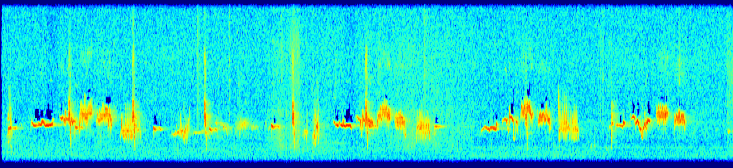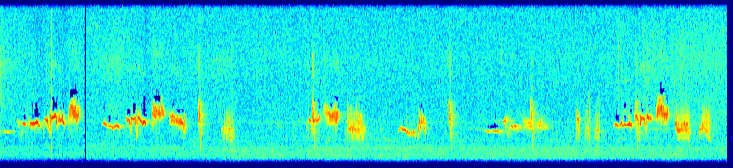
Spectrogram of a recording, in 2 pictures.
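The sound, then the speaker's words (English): A white-crowned sparrow sings its song phrase over and over, clear, while another bird's sharp chips pepper the gaps between phrases throughout. “The melody in this recording is the white-crowned sparrow song.”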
